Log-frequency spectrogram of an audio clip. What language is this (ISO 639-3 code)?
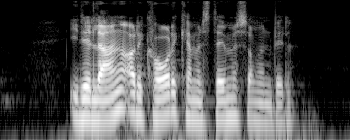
dan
